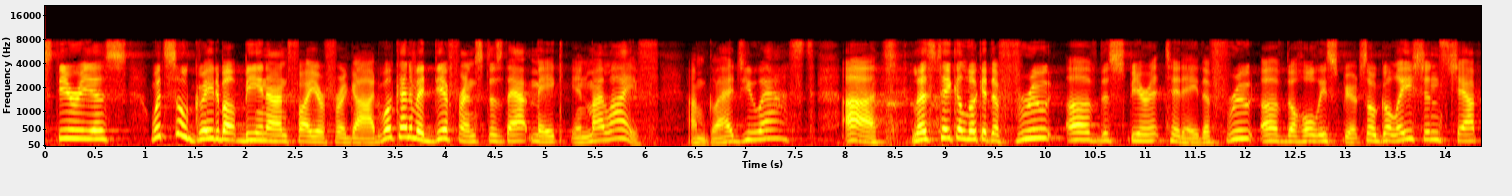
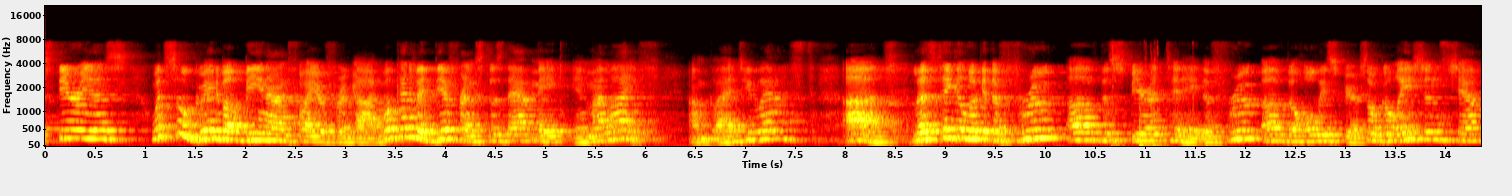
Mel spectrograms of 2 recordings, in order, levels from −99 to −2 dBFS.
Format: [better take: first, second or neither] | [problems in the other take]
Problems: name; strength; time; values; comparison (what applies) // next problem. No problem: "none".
first | background sound (Door); 17 dB below the speech // room echo; dies away in 1.3 s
